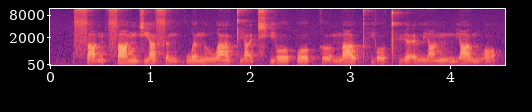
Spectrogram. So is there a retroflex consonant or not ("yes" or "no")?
no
